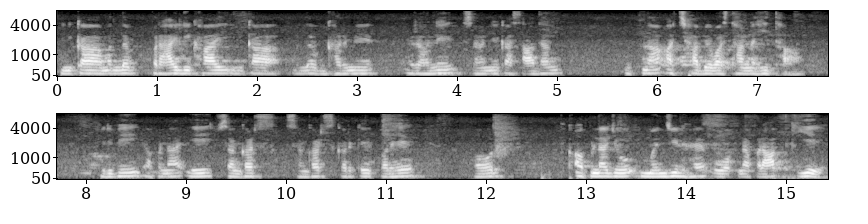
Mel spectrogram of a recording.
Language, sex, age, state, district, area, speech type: Hindi, male, 30-45, Bihar, Vaishali, urban, spontaneous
